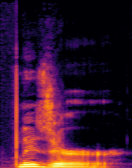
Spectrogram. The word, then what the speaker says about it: blizzard: a big blizzard pronunciation use the short I the sound like this is blizz blizzard blizzard use the sound ER like Burger blizzard this is a blizzard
